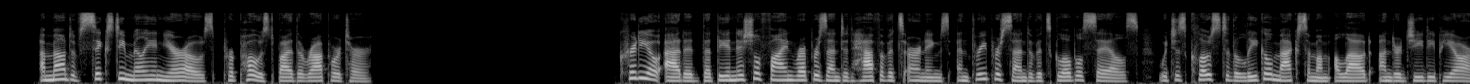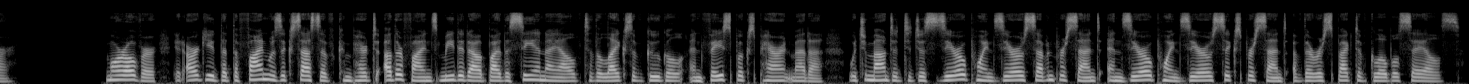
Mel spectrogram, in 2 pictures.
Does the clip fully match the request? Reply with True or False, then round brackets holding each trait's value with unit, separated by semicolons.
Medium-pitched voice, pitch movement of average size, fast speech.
False (180 Hz; 3.4 semitones; 150 wpm)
